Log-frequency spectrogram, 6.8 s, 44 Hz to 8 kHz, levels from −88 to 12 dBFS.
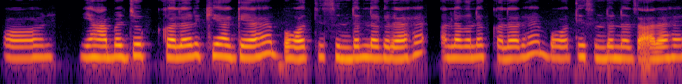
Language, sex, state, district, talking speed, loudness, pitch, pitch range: Hindi, female, Uttar Pradesh, Budaun, 200 wpm, -15 LUFS, 230 Hz, 225-245 Hz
